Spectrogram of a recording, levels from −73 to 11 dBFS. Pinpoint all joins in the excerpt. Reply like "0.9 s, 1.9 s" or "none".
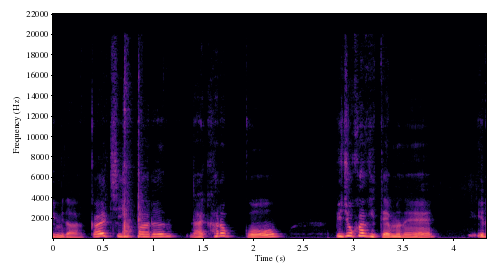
none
